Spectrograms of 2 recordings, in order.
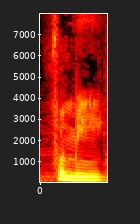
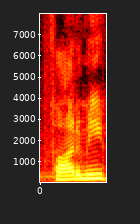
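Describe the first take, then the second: First: The word 'for' has a reduced vowel. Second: The word 'for' has a full vowel.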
